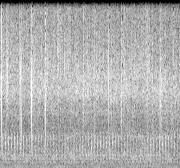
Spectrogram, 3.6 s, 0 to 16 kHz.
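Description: A car engine hums steadily with a low, droning rumble and faint rhythmic ticking, a continuous motor sound of a vehicle cruising along Highway 79 without any voices.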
